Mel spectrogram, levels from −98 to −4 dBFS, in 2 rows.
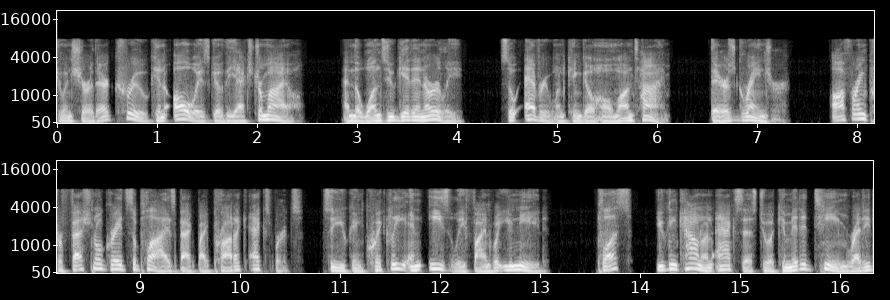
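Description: No technical faults turn up anywhere in this speech recording. It carries the marks of G.722 wideband telephone coding at 48 kbit/s, with nothing above 7.7 kHz and a light graininess from the lower band's reduced bit allowance.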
